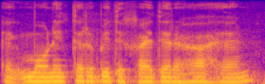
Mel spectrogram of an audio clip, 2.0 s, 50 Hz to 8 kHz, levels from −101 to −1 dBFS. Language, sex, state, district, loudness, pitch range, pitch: Hindi, male, Arunachal Pradesh, Papum Pare, -16 LUFS, 110-115 Hz, 115 Hz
